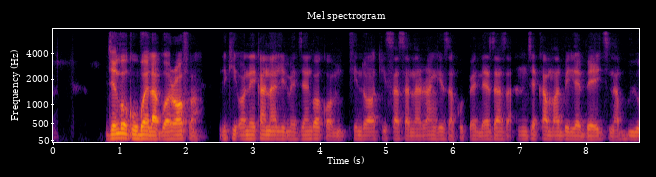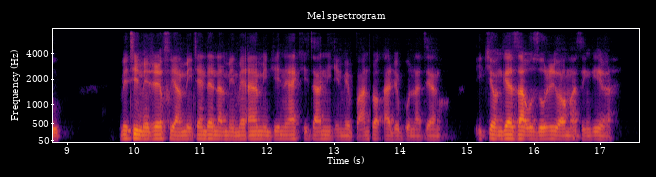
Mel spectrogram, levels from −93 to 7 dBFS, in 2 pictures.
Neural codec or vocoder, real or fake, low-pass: codec, 16 kHz, 0.8 kbps, ZipCodec; fake; 7.2 kHz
